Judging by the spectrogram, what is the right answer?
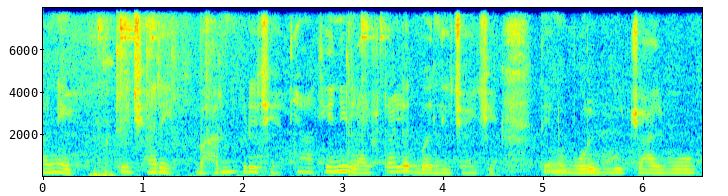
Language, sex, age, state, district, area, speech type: Gujarati, female, 30-45, Gujarat, Junagadh, rural, spontaneous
